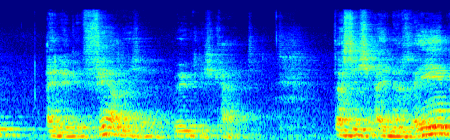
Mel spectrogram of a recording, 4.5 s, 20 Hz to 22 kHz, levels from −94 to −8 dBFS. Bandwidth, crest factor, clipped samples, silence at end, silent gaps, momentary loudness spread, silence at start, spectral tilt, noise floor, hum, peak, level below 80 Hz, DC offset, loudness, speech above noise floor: 17 kHz; 18 dB; under 0.1%; 0 s; none; 20 LU; 0 s; -6 dB/octave; -53 dBFS; none; -12 dBFS; -62 dBFS; under 0.1%; -30 LUFS; 25 dB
